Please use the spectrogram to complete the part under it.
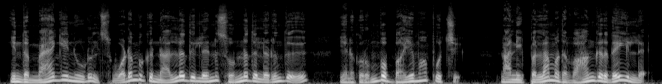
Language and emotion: Tamil, fearful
